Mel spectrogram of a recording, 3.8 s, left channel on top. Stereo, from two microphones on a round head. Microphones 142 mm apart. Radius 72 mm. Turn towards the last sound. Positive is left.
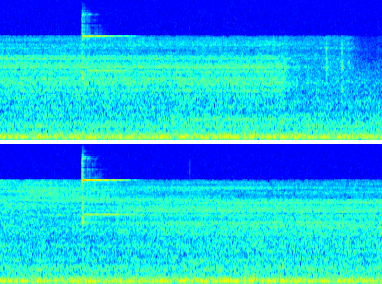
turn(degrees=-20)  # may be behind; listen again after turning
